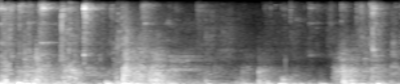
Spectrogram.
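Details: During play-fighting between a Jack Russell Terrier mix and an English Bulldog, steady low guttural growling runs throughout, punctuated by short harsher bursts and rustling from the tussle.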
